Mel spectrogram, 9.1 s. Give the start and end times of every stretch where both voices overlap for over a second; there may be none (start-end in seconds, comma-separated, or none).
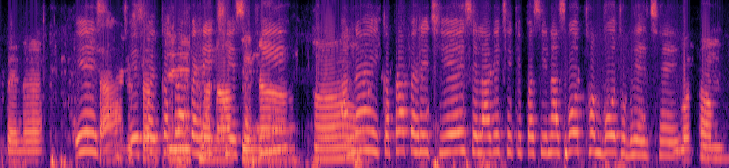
1.1-3.4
